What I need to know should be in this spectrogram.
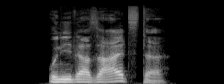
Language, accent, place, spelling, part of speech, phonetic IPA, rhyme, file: German, Germany, Berlin, universalste, adjective, [univɛʁˈzaːlstə], -aːlstə, De-universalste.ogg
- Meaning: inflection of universal: 1. strong/mixed nominative/accusative feminine singular superlative degree 2. strong nominative/accusative plural superlative degree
